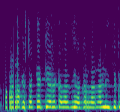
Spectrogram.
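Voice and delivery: high, rapid-fire grumpy doctor; imitated grouchy doctor. Grouchy doctor to a nervous patient about test results, high rapid impatience. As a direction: rattle it off as an irritable, impatient doctor. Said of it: "siempre me toca un cascarrabia".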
